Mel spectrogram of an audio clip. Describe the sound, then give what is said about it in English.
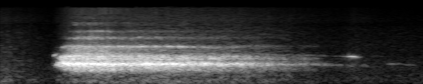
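One long, steady exhale during a guided meditation breathing exercise, starting suddenly, holding steady, then slowly fading out and ending with a brief soft tail. “One more time, deep breath in. And exhale out.”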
